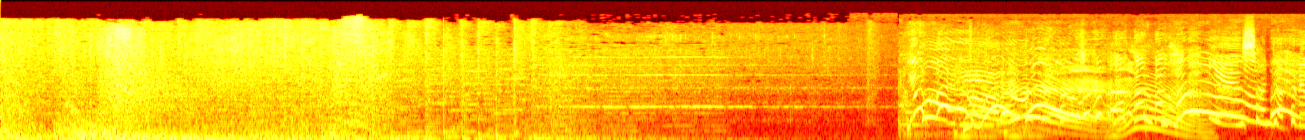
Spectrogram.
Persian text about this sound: ببین بچه ها، نباید شلیک کنیم. آماده؟ آتش!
